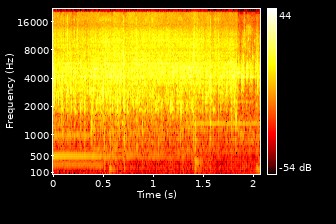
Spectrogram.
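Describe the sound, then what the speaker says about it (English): Rabbit pieces frying in a camp pan with blood, duck fat and bacon fat, a steady loud sizzle and crackle running throughout, with occasional stirring scrapes. "So in the pan now we've got that nice mixture of the blood that's come out of the rabbit, the duck fat and the bacon fat."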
